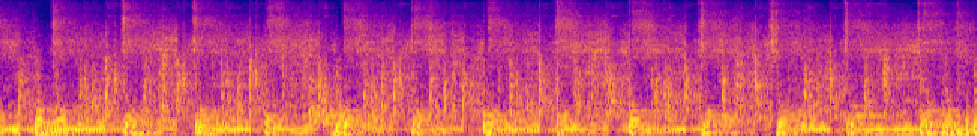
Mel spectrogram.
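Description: Chinese war-drum troupe beating large barrel drums with sticks in a fast, dense rhythm, with hand cymbals clashing along.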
